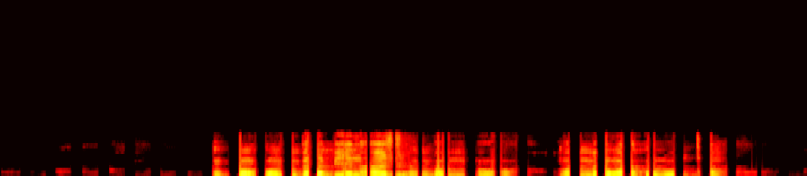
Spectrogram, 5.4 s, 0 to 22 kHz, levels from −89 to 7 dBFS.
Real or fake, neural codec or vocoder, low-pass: fake; vocoder, 44.1 kHz, 128 mel bands every 256 samples, BigVGAN v2; 5.4 kHz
